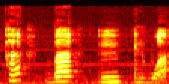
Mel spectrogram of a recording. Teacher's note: bilabial, labial is lips, it just means that both lips come together. These are sounds like p, b, m, and w.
